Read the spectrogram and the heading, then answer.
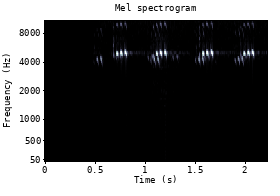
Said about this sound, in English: How can a classic dad joke like that be given the sound of crickets?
